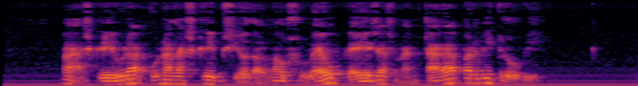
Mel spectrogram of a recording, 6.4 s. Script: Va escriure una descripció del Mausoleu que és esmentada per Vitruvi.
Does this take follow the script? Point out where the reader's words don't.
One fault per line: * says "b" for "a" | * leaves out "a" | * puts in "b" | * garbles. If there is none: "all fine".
all fine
